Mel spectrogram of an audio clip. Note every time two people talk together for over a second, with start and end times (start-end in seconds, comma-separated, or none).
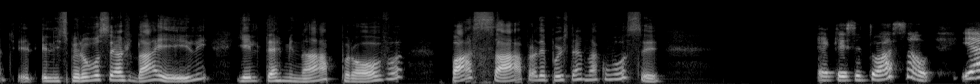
none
